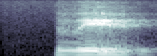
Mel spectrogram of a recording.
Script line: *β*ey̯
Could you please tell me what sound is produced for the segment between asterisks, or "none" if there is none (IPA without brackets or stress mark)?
β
